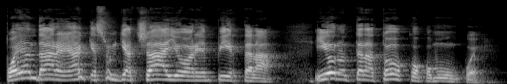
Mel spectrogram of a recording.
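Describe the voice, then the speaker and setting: A man's voice: animated, measured pace, exaggerated voice. A man voicing a surly, dismissive woman behind a café counter in a spoken story. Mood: scolding. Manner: sharp, scolding, high-pitched.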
